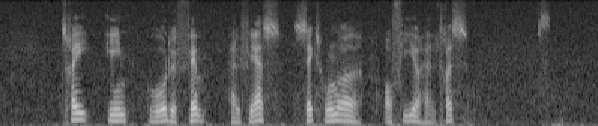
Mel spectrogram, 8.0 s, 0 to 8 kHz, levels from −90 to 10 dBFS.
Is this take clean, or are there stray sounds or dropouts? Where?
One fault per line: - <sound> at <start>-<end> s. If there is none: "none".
- laugh at 7.2-7.3 s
